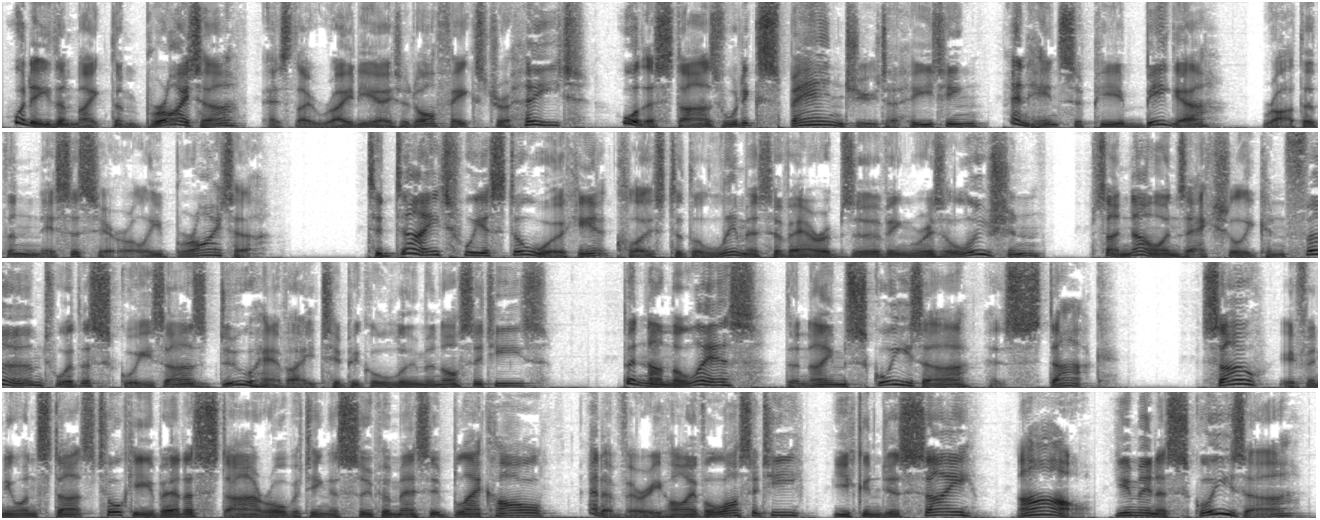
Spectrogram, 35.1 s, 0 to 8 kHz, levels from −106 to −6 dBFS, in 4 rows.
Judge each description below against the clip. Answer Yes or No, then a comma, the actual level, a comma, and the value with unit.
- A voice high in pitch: No, low, 115 Hz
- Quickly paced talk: No, average, 150 wpm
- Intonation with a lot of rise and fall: Yes, wide, 7.4 semitones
